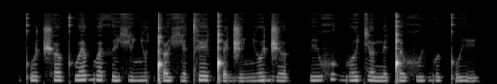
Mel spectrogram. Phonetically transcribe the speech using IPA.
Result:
kʷʼ œ t͡ʃʰ œ kʷʰ ɛ ɡʷ ɛ θ i ç ə ʎ ɤ ǃʼ œ ç ɛ tʰ e ǃʼ ɛ d͡ʒ ɤ ʎ ɤ d͡ʒ ə | i xʷ ɤ ɡʷ ɤ c ə n e ǃ ɛ xʷ i ɡʷ i kʷʼ i

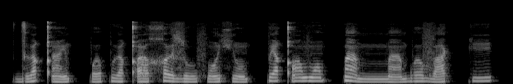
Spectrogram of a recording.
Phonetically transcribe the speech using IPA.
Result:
d ɯ˩˥ qʼ ẽ˨˩˦ pː ɤ˩˥ p ɯ˨˩˦ qʼ ɯ˨˩˦ χ ɯ˥˨ ɮ u˨˩˦ f ɔ̃˩˥ ç õ˨˩˦ pː e˦˥ qʼ ɔ̃˦˥ v ɔ̃˦˥ pː ã˥˨ mː ã˨˩˦ b ɤ˦˥ v a˩˥ kː i˦˥

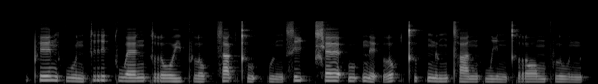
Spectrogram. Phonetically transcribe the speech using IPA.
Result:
pʰ eː˥˩ n k w u˨˩ n k r i˥˩ t̚ k w ɛː˦˥ ŋ k r oː˧ j pʰ l o˨˩ k̚ s a˦˥ k̚ tʰ u˨˩ ʔ p ɯ˩˦ ŋ s i˥˩ ʔ t͡ɕʰ ɛː˥˩ ʔ u˦˥ ʔ n e˨˩ ʔ l o˥˩ k̚ tʰ ɯ˦˥ k̚ n ɯ˦˥ ŋ tʰ a˧ n k w i˨˩ n kʰ r ɔː˧ m pʰ l u˧ n

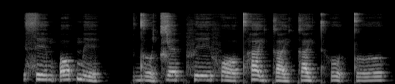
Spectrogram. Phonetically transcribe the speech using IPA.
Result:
s eː˧ m ʔ ɔː˧˥ p̚ m e˧˩ | d ɤː˧˩ t͡ɕ ɛː˧ p̚ f eː˧ f ɔː˧˩ t̪ʰ a˥˨ j k a˧˩ j k a˥˨ j t̪ʰ oː˥˨ t̚ t̪ ɤː˧˥

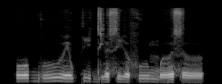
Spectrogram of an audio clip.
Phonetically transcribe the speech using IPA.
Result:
ʋ o˧˥ b uː˧˥ ʋ e˧˥ w k i˥˨ d i˩˧ ə̯ s i˧˩ ə̯ f uː˧ m ɤː˩˧ s ɤː˩

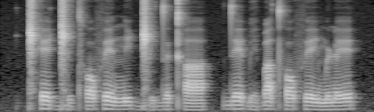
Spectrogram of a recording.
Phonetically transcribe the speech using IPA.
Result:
ǁʰ e ɡ͡ǁ i tʰ ɔ f e n̪ i ɡ͡ǁ i d̪ ɘ kʰ a | d̪ e ɓ e̤ ɓ a t̪ʰ ɔ f e i̯ m ɨ ɳ e

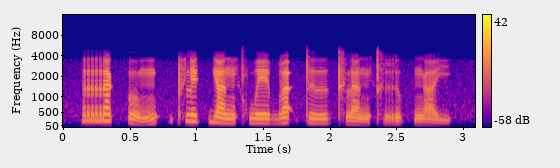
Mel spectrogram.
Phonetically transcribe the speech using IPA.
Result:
r a˥˩ k̚ ʔ o˩˦ m | pʰ l e˥˩ k̚ j a˧ n kʰ w eː˧ b a˥˩ ʔ t ɯː˦˥ kʰ l a˩˦ n kʰ r u˨˩ k̚ ŋ a˨˩ j

